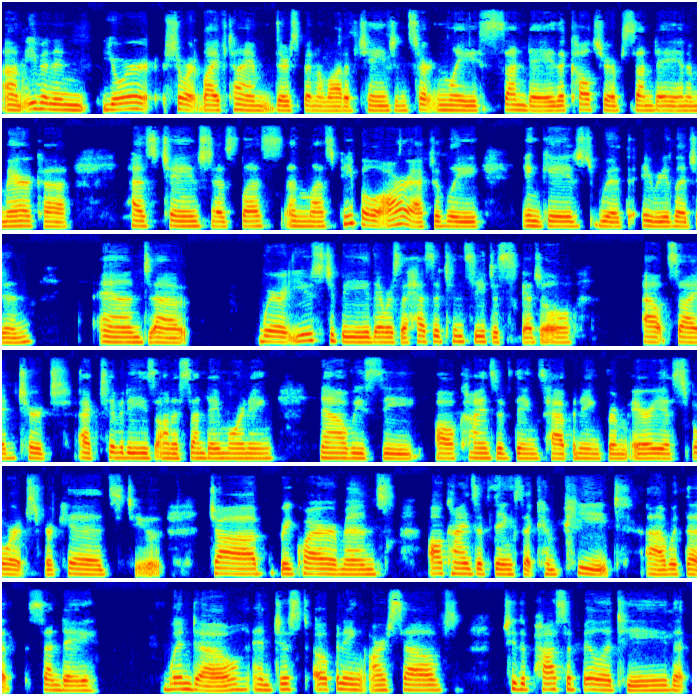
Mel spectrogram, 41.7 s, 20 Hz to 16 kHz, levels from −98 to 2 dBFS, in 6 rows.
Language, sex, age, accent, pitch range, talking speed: English, female, 40-59, American, 155-170 Hz, 130 wpm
